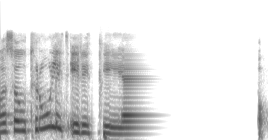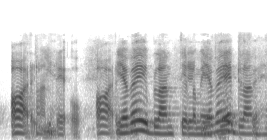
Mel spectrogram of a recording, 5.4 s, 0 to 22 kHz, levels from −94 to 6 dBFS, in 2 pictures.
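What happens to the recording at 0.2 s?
Nothing goes wrong at 0.2 s: the speech there is intact, with only the ordinary coding character of the Opus call path, whose band limit sits around 8 kHz.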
